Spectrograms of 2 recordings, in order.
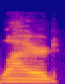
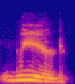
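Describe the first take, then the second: First: The vowel is a long I sound. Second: The vowel is a long E sound. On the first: The speaker calls it wrong. "it should have been wired" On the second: The speaker calls it right. "W E weird. It's not a long I"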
